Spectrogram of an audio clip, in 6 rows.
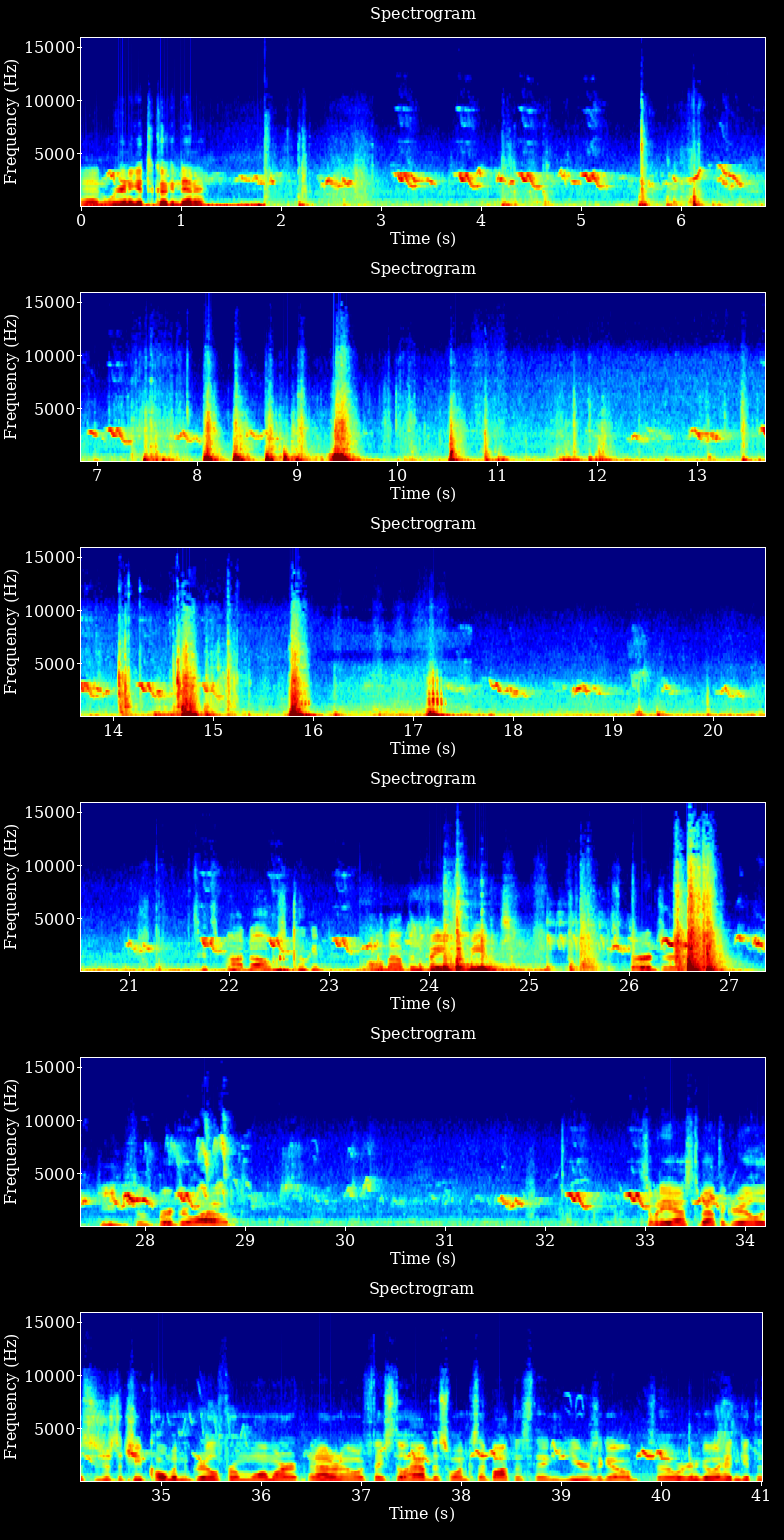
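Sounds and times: small birds chirping: 0.0s - 15.6s, 16.2s - 41.0s
metal grill knocks and scrapes: 7.3s - 12.4s, 13.1s - 17.5s, 23.4s - 27.2s
loud bangs: 26.4s - 27.2s.

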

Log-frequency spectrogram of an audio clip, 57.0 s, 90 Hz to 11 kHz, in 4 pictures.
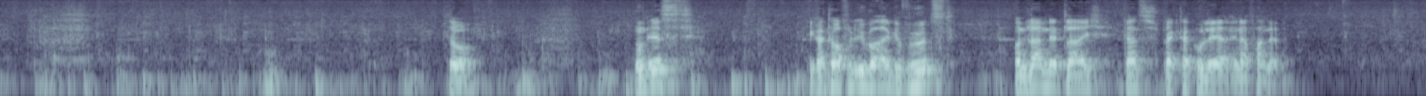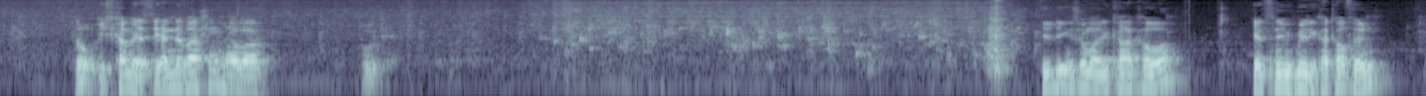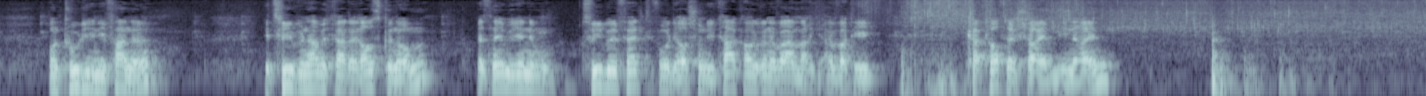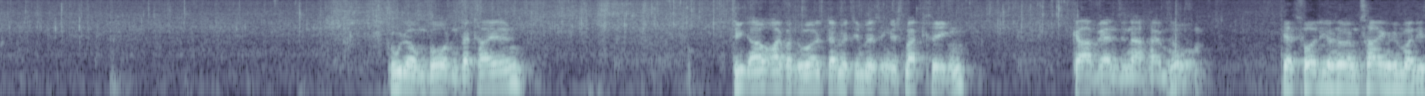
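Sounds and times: potatoes sizzling in frying pan: 0.0s - 24.6s, 37.0s - 57.0s.

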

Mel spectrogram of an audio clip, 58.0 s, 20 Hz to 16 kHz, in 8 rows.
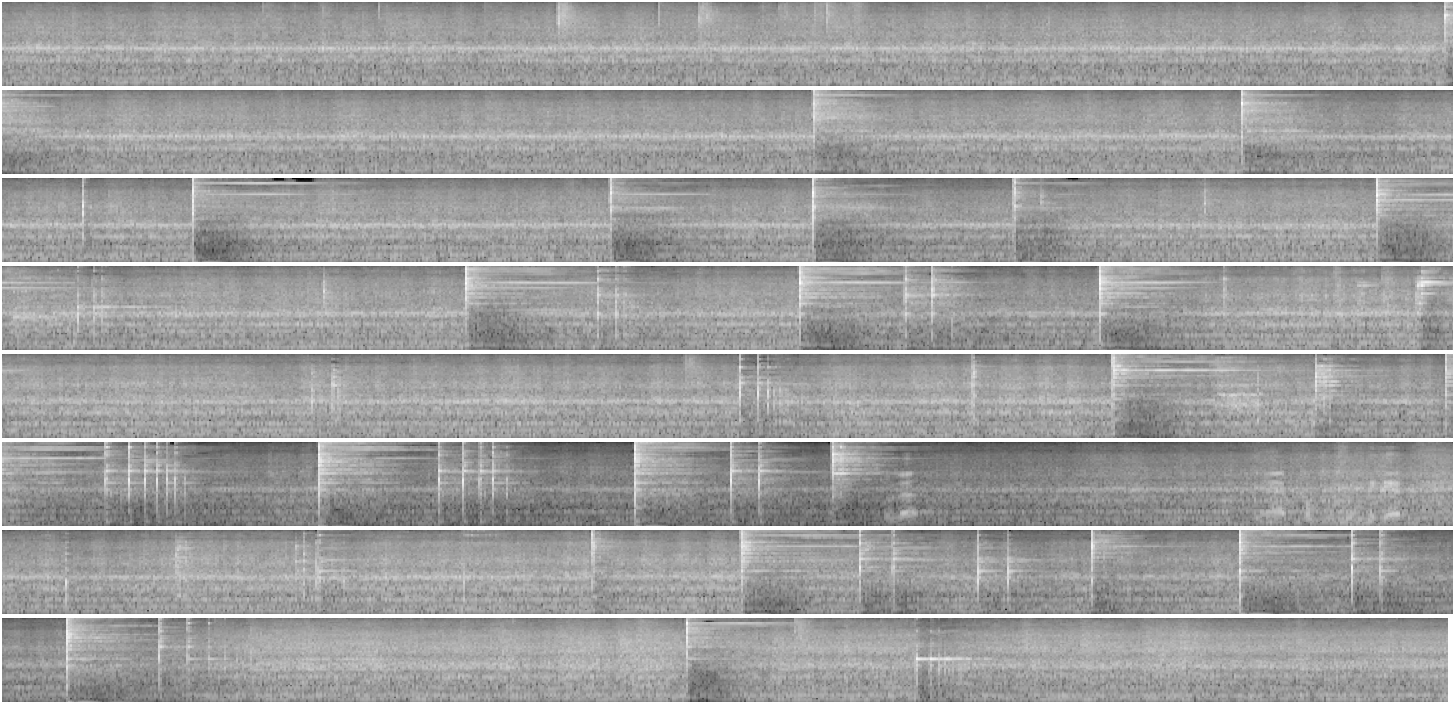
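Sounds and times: steady hum: 0.0s - 58.0s
hammer striking steel on anvil: 7.2s - 7.6s, 11.3s - 11.8s, 13.4s - 13.9s, 14.9s - 16.2s, 17.5s - 19.0s, 19.6s - 20.0s, 21.4s - 22.6s, 24.0s - 25.0s, 25.7s - 29.2s, 32.7s - 33.0s, 33.9s - 40.8s, 47.2s - 52.0s, 54.2s - 54.8s, 55.4s - 55.8s.

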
